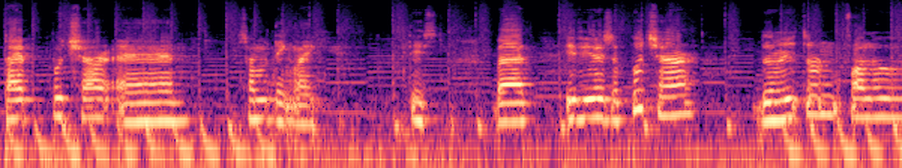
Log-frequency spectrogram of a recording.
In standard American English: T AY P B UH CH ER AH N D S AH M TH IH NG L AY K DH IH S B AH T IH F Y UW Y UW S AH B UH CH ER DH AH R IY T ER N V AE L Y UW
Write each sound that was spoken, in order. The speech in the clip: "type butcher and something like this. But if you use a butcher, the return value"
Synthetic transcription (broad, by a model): T AY P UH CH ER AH N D S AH M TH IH NG L AY K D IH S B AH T IH F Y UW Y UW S AH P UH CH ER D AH R IY T ER N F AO L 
